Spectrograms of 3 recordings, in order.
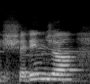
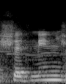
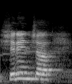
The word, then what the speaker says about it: Shedinja: well we are seeing shedinja I know I keep saying shed ninja orsha ninja or it doesn't really matter sorry actually it does matter I get tilted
